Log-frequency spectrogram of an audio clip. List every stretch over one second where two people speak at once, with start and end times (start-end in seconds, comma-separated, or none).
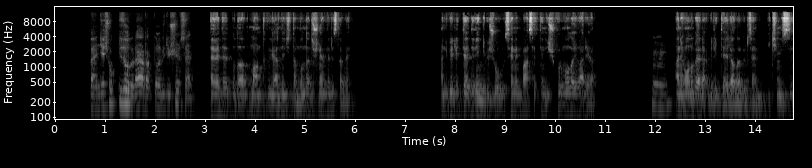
none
